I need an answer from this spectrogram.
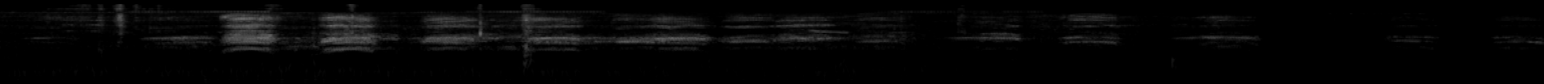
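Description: Bird calls: a run of short, repeated calls, loudest in the first few seconds and tailing off toward the end.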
